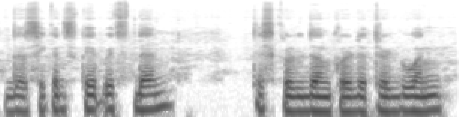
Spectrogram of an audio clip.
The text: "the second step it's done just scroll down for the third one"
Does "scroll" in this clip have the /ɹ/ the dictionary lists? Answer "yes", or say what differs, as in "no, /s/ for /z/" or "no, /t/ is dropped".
no, /ɹ/ is dropped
